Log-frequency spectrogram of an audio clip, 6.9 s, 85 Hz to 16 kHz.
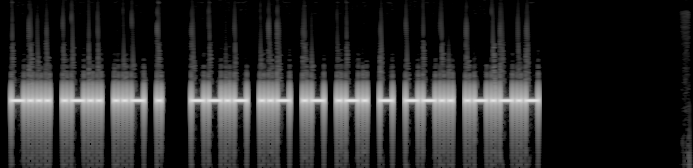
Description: Morse code, heard as a keyed tone, about 28 wpm, 700 Hz. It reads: BLUE QUARTZ.
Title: Pangram Challenge v2 - 28wpm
